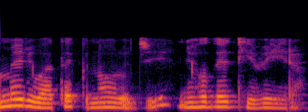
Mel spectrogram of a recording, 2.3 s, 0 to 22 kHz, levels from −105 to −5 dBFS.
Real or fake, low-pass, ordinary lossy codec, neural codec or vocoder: real; 5.4 kHz; none; none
